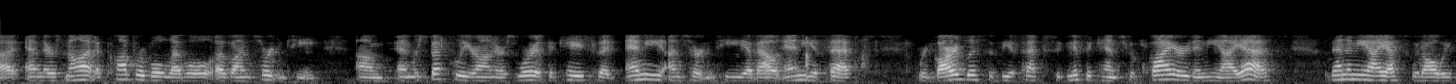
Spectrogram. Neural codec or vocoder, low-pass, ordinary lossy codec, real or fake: codec, 16 kHz, 8 kbps, FunCodec, trained on LibriTTS, 25 frames a second; 7.2 kHz; AAC, 16 kbps; fake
